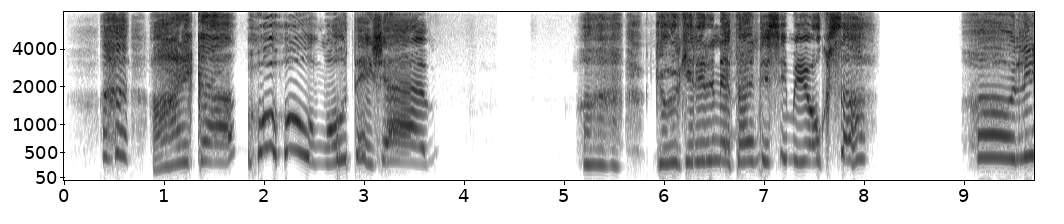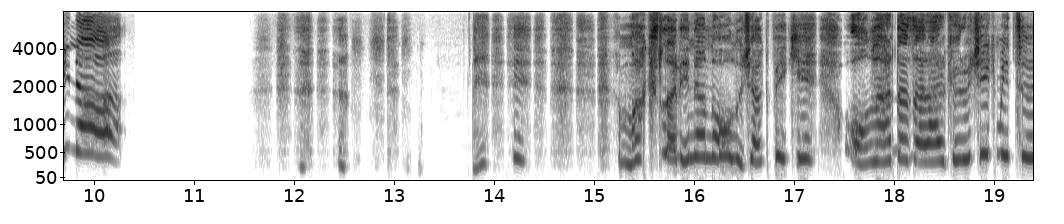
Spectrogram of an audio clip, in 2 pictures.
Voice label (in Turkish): ANIMASYON, tr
